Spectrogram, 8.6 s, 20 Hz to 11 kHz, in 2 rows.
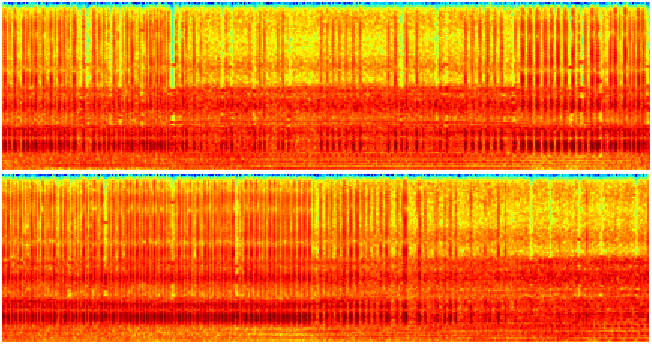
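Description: Blade 200QX quadcopter's motors and propellers whining in flight, heard through its onboard camera's microphone, with several pitches that drift up and down as the throttle changes.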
